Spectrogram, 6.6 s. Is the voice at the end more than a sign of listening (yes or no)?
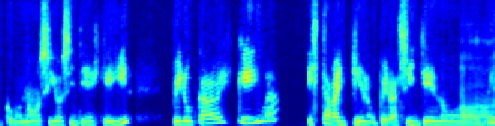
yes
